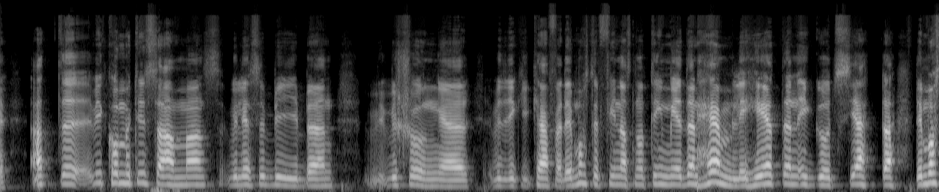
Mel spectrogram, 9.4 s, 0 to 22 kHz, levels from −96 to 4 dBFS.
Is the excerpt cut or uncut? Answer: cut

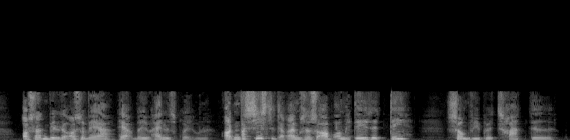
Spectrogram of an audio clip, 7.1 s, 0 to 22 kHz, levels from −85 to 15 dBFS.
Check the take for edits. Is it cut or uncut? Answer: cut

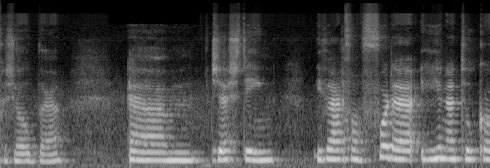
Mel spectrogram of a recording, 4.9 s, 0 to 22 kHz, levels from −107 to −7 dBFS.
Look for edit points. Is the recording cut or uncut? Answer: cut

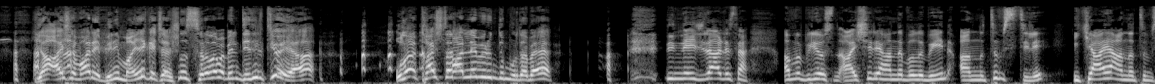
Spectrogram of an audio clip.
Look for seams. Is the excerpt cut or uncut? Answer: cut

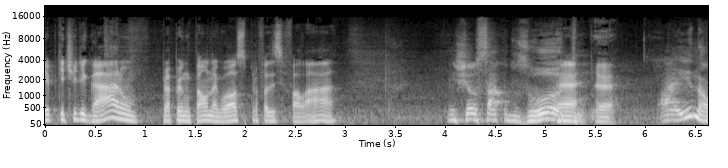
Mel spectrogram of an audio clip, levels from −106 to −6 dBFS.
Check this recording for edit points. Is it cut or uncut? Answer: uncut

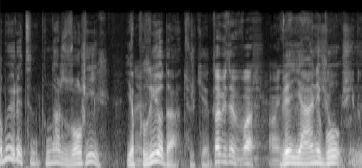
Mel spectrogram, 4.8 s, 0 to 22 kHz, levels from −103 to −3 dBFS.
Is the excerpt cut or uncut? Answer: cut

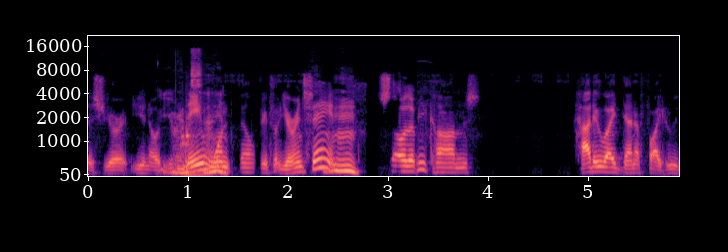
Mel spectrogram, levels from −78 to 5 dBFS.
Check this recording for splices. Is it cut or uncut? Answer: cut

